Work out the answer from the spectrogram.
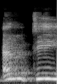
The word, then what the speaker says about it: empty: ما بنطقش البي. Empty يعني فارغ فاضي.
